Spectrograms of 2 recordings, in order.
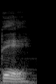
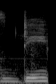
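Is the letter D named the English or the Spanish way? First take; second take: Spanish; English. First: The letter is named with a soft Spanish D. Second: The letter is named with a hard English D. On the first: "it's De" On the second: "a hard D, like how it's D for us"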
